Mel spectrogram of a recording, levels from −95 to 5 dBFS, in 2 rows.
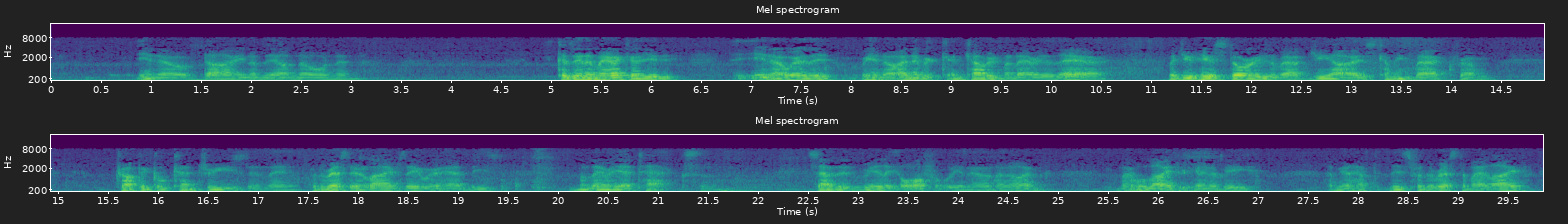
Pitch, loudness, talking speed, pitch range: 95 Hz, -22 LUFS, 145 wpm, 90-105 Hz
